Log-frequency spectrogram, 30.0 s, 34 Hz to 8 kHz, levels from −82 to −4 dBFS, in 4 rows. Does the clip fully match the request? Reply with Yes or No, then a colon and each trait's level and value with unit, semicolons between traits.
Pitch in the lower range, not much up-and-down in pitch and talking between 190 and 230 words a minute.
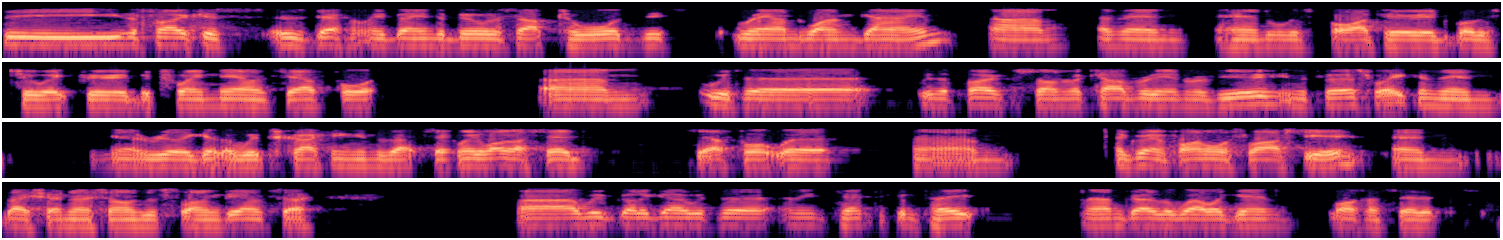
Yes: low, 115 Hz; narrow, 1.9 semitones; average, 200 wpm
